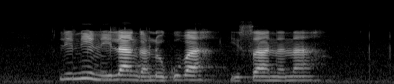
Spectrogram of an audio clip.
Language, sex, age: South Ndebele, female, 25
